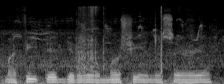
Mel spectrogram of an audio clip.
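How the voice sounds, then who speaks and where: Here a man with a fairly low voice speaks quickly and completely flat, with background noise behind him. He's an urban explorer doing loose, conversational voice-over for his own exploration footage, wandering along with lots of filler words.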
